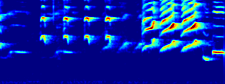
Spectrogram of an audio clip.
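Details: Black-throated laughingthrush singing: short harmonic whistled notes repeated in a series, building into faster, louder rising-and-falling slurred phrases and ending on a clear steady whistle.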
